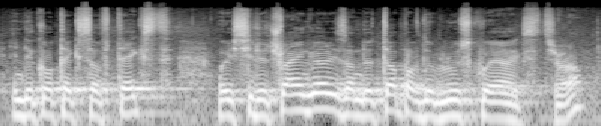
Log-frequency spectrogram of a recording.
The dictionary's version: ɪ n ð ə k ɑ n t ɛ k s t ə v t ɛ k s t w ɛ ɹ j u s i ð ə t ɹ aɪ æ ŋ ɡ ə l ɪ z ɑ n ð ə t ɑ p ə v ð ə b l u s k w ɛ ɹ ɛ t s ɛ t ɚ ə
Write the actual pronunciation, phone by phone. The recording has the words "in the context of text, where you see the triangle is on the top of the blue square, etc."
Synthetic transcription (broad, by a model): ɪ n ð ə k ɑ t ɛ k s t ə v t ɛ k s t w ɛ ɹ j u s i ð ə t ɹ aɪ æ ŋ ɡ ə l ɪ z ɑ n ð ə t ɑ p ə v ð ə b l u s k w ɛ ɹ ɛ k s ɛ t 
